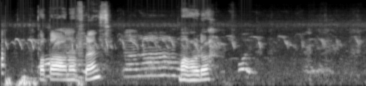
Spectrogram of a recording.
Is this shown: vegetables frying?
no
